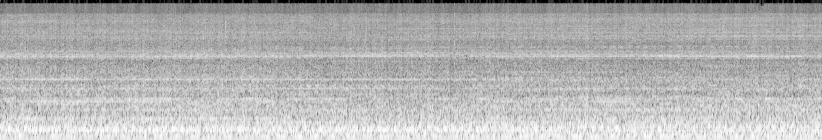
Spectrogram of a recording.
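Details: Old Goodman AC outdoor unit running after the thermostat was turned down, with a puffy, swollen capacitor and the condenser fan previously not running: loud steady drone, constant low hum, even fan rush; compressor noted as somewhat noisy.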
